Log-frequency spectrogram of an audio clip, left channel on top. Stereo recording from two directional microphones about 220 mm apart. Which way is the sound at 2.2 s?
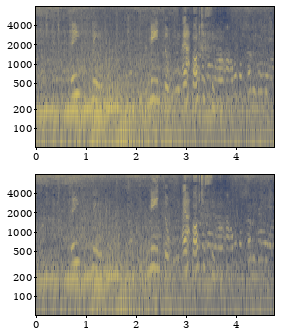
50° right (ahead or behind).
